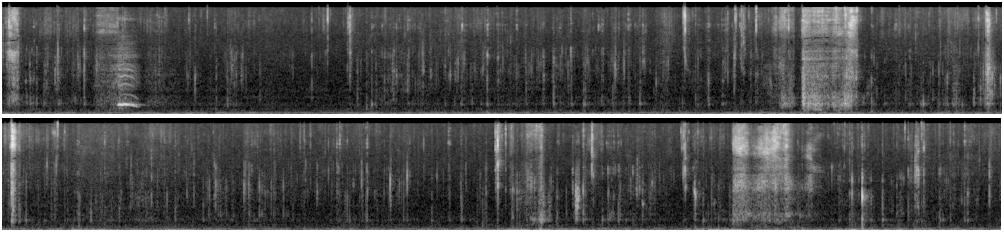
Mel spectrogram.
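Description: Close-up eating sounds of a person biting and chewing spicy braised ox foot held in gloved hands. The meat is long-boiled and very soft and gelatinous. Irregular mouth clicks and smacks run throughout, with louder, longer bursts about twelve and twenty-six seconds in.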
